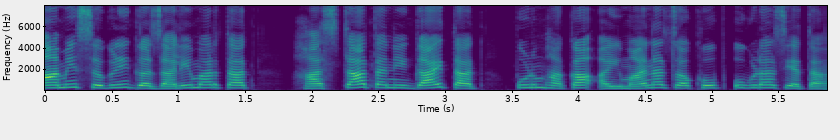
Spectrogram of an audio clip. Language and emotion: Goan Konkani, neutral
